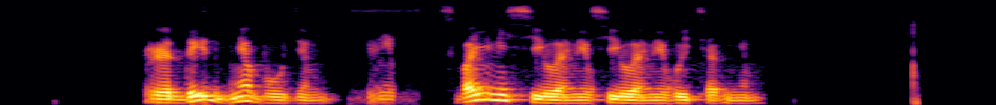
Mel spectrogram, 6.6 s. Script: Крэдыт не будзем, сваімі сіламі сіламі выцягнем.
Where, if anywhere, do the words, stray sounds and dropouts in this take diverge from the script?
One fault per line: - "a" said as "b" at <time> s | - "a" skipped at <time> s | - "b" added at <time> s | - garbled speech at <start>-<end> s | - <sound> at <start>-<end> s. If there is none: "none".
- laugh at 2.4-2.6 s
